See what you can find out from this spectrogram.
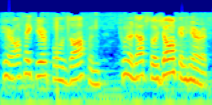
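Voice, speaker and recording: A performer playing an eager, excitable teenage boy adventurer in a 1930s radio serial. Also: medium pitch, fast talker, faint music behind, lightly acted. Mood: excited. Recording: muffled old 1930s radio recording.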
